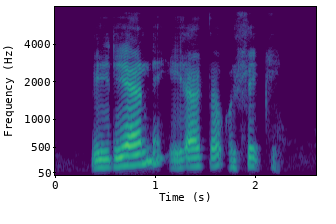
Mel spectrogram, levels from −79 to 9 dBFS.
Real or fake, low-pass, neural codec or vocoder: fake; 7.2 kHz; codec, 44.1 kHz, 3.4 kbps, Pupu-Codec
